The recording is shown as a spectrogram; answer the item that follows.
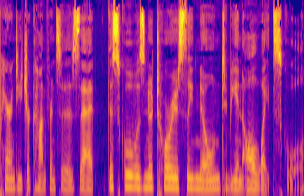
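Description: A woman speaks with a Chicago accent, recorded dry and close with no echo. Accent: Chicago-area American. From US Midwest, Wheeling, Illinois (Chicago suburbs). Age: 20s. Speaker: high school teacher. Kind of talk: casual chat. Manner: animated.

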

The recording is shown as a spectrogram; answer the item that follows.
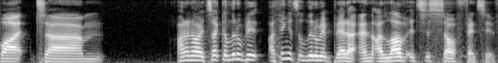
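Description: Speaking in an Australian accent at a moderate pace, a man with a fairly high pitch sounds animated, his intonation lively, on a very clean recording with a silent background. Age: 20s. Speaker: solo podcaster. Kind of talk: casual monologue.

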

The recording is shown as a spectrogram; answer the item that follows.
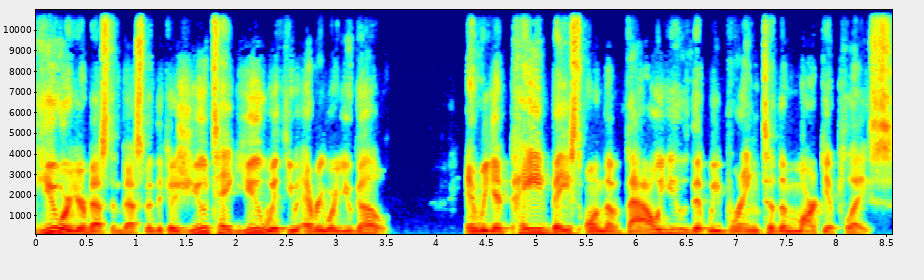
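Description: In an American accent, a man with an ordinary speaking voice talks at a medium pitch and moderate pace with lively intonation against a quiet background. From Virginia, US. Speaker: business mentor and speaker. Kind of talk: interview.

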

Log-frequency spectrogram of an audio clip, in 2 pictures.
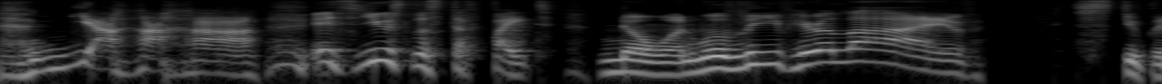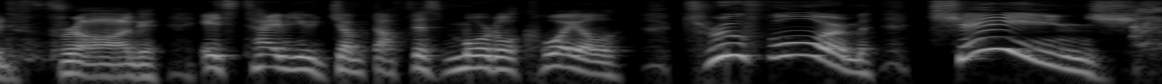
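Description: A man puts on a menacing character voice at a fairly high pitch, cackling as he goes. He speaks at a fairly slow pace. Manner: gloating, menacing, cackling.

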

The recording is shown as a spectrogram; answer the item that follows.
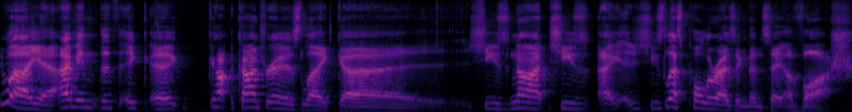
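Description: A man's raised, projected, high-pitched voice with a bright, sharp tone, very wide pitch swings, big swings in loudness and a fairly slow pace. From Canada. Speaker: podcaster and cartoonist. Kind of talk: casual chat.

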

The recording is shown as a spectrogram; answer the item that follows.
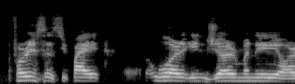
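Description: A man with a fairly high voice and a Portuguese accent talks at a fairly slow pace in a dry, close sound with no echo. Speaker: audio software company founder. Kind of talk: interview.

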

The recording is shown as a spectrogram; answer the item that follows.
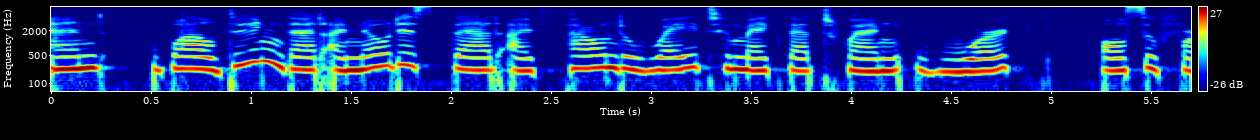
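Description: A woman with a German accent, a fairly high pitch, a dark, mellow tone and ordinary pitch variation, dry and close with no echo on a very clean recording with a silent background. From southern Germany (Munich). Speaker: singer. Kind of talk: interview.

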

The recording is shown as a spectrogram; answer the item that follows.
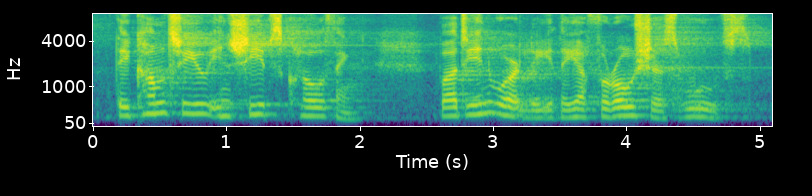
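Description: Noticeable background noise runs behind a woman speaking. She goes at a fairly slow pace with ordinary pitch variation. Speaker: scripture reader. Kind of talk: reading aloud. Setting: church.

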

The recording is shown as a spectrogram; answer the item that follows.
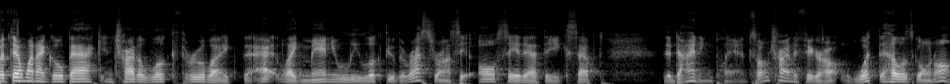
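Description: On a very clean recording with a silent background, a man with an ordinary speaking voice and a medium pitch talks at a fairly quick pace with lively intonation. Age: 30s. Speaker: podcast host. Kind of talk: casual monologue. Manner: casual, filler-heavy.

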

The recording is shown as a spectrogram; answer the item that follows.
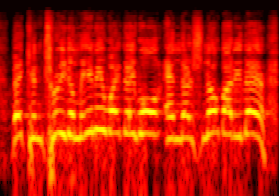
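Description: A man speaks at an extremely high pitch in an Arkansas accent. Noticeable background noise is present. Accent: Southern US (Arkansas). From Arkansas, US South. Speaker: visiting preacher. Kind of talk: sermon. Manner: animated.

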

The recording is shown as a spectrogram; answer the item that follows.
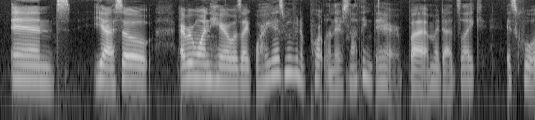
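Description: The recording is very clean, with a silent background. A woman with an American accent talks very fast at medium pitch with fairly even intonation. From Tokyo, Japan and US. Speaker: band member and DJ. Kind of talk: casual interview chat.

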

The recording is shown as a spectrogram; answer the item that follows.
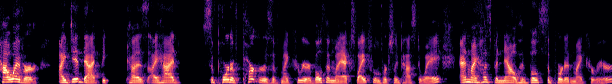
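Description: With a Canadian accent, a woman talks in a plain, everyday voice at a fairly quick pace, her fairly low pitch rising and falling in an ordinary way against a quiet background. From Canada. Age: 40s. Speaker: corporate executive. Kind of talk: interview.

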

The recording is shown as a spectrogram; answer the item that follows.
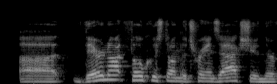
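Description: With lively intonation, a man speaks in an American accent. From eastern Massachusetts (Sharon). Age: 50s. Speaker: real estate agent trainer and investor. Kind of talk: casual interview.

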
